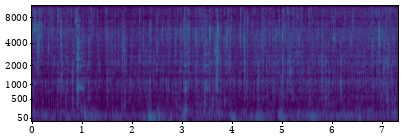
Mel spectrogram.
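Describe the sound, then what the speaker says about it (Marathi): Semolina-coated pieces of a large fish fry in well-heated oil, giving a dense, continuous crackling sizzle with sharp pops throughout, close and fairly loud, with no talking. "चांगला फ्राय होतोय बघा पीस तेल पण मस्त तापलंय"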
